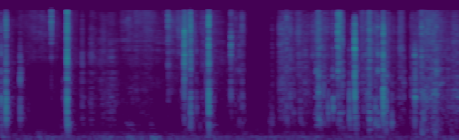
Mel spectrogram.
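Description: Small paper box holding a roll of washi tape being opened by hand: scattered clicks and crackles of the packaging being peeled and pulled, turning to denser crinkling in the second half.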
